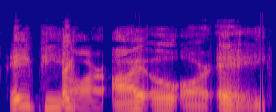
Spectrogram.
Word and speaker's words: Apriora: So prior is in the middle of two A's.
